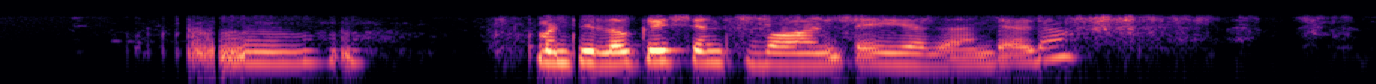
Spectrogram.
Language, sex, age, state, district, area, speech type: Telugu, female, 30-45, Telangana, Warangal, rural, conversation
